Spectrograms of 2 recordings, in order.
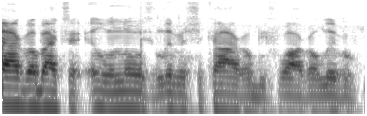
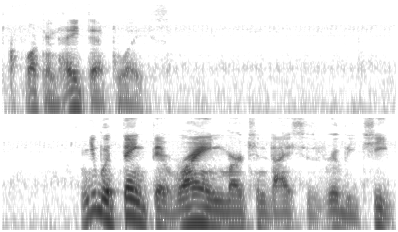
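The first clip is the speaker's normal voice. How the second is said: ordinary talk, nothing marked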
